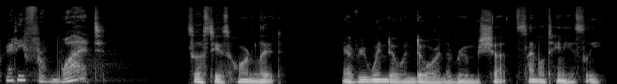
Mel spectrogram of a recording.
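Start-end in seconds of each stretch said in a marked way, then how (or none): 0.1-1.1 Twilight, wary. Acted.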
